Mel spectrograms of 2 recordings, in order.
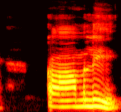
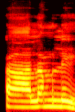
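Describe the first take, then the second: First: The L is silent, with no L sound. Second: The L sound is pronounced before the M. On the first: The speaker calls it right. "एल silent होता है" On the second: The speaker calls it wrong. "जो कि गलत है"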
